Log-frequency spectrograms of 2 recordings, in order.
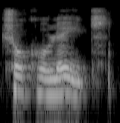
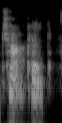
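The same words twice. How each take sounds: First: "chocolate" spelled out as "cho-ko-late"; three full syllables in "chocolate"; unreduced, the rejected form. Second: "chocolate" as two syllables, "chok-lat"; reduced syllable. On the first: Teacher showing what not to say, every vowel full. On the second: Teacher showing the reduced form, middle syllable lost. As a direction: drop the middle vowel of "chocolate". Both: Shown as a demonstration. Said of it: "مش chocolate".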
